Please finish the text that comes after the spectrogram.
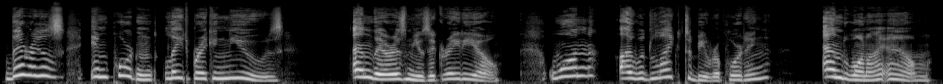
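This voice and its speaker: A woman's voice: high voice, very animated, measured pace, a little mellow, no room sound, clean studio sound. An actress playing a resentful female news reporter forced to work as a radio DJ in a video game, with a formal, dramatic, sardonic newscaster delivery. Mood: bitter, sardonic. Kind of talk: scripted radio DJ links in newsreader delivery.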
